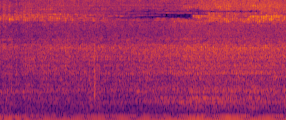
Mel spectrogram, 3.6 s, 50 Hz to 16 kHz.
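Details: 2014 Chevy Sonic 1.8L that kept stalling with codes P2270/P0171, after the valve cover with integrated PCV valve was replaced: steady low, even idle rumble with no hiss or suction, vacuum leak gone; normal idle.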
